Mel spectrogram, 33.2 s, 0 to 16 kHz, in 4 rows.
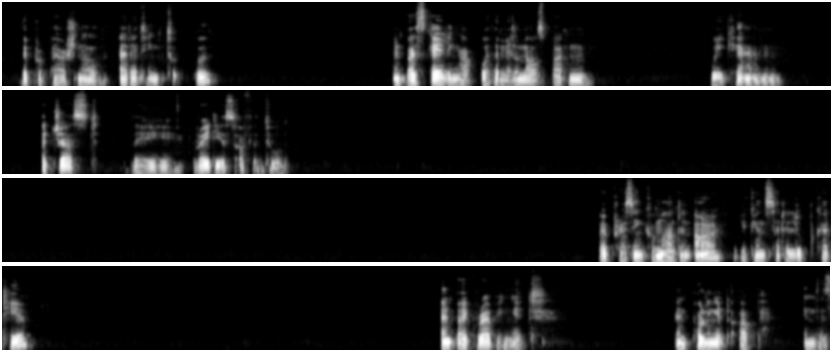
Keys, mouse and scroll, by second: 8.2-10.7 middle drag, 10.7 click, 11.6 g, 17.3-20.1 middle drag, 20.1 r, 22.2 middle click, 23.1-23.5 scroll up 2, 24.5 scroll up 1, 24.6 g, 26.5-27.5 drag, 27.5 g, 31.9-33.1 middle drag.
